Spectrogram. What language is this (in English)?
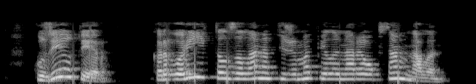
Mari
